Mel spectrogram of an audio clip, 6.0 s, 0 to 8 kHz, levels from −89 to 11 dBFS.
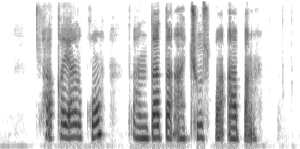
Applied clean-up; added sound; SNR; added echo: none; none; none; none.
